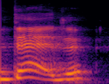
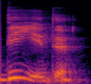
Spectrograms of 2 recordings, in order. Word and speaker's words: dead: The dead. It's said like bed, not dread. Not deed. What?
